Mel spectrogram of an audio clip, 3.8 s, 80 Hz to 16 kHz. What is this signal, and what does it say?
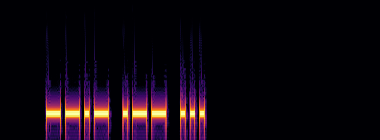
Morse code, heard as a keyed tone, about 25 wpm, 700 Hz. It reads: QWS
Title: USA Call Sign Postfixes - 3 Letters 25wpm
